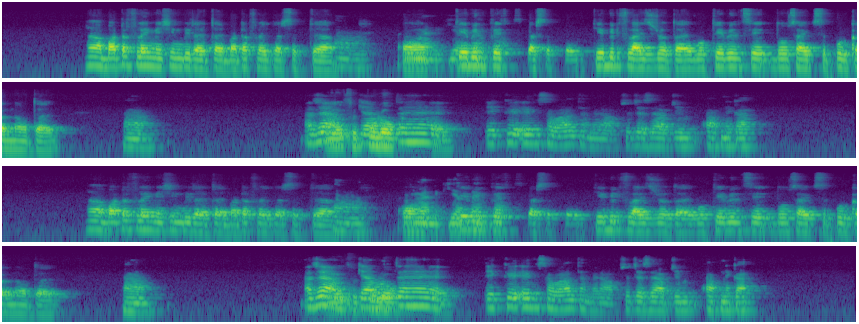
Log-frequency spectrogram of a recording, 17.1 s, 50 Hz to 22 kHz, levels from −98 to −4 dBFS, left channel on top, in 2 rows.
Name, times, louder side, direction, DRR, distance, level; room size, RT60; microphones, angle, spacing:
voice 1, 0.8-3.4 4.0-4.3 4.6-5.0 5.3-9.1 11.8-12.0 12.2-12.5 12.9-13.0, left 6 dB, 85° left, 11 dB, 0.3 m, -27 dB
voice 2, 3.3-3.7 4.0-5.0 9.8-10.0 11.6-13.0 13.4-16.0, right 3 dB, 55° right, 7 dB, 0.5 m, -32 dB
3.3 x 2.2 x 2.4 m, 0.43 s
head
